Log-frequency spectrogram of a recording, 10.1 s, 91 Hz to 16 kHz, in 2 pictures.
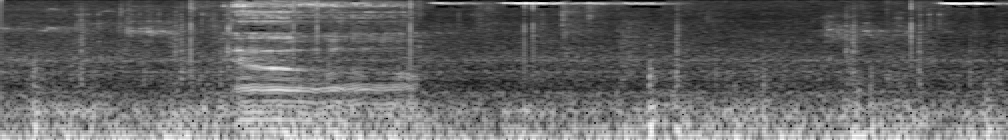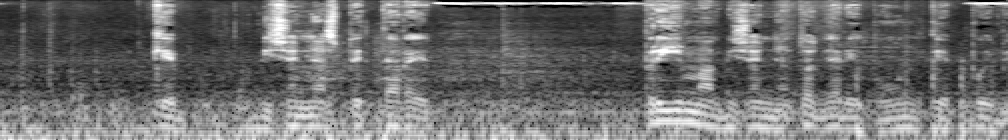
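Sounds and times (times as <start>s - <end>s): car engine rumble: 0.0s - 10.0s
tyres on road: 0.0s - 10.0s.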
